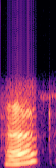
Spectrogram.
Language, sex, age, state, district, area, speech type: Assamese, male, 60+, Assam, Dhemaji, rural, conversation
